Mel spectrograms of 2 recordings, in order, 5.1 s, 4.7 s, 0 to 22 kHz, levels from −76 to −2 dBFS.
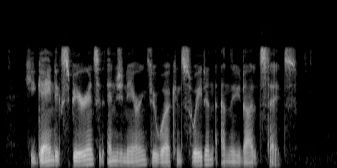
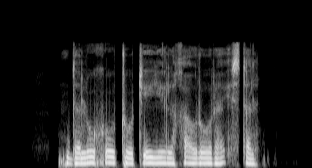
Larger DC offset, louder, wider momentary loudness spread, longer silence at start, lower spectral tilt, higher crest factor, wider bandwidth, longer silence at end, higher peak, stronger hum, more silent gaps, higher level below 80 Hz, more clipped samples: neither; second, -26 LUFS vs -13 LUFS; first, 9 LU vs 6 LU; second, 0.4 s vs 0.9 s; second, -3.5 dB/octave vs -6.5 dB/octave; first, 22 dB vs 14 dB; about the same, 7.4 kHz vs 8 kHz; second, 0.65 s vs 0.85 s; second, -6 dBFS vs 0 dBFS; neither; neither; second, -52 dBFS vs -38 dBFS; neither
